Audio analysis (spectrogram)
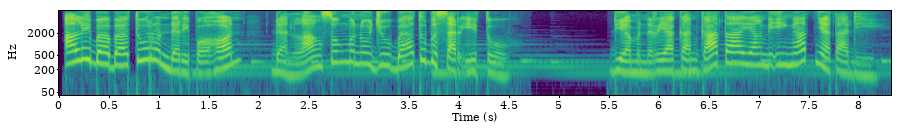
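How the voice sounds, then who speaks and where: A woman's voice: fairly high pitch, big pitch swings, unhurried, over music. A woman narrating a children's storybook tale from a script.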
